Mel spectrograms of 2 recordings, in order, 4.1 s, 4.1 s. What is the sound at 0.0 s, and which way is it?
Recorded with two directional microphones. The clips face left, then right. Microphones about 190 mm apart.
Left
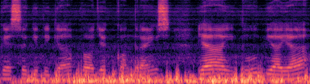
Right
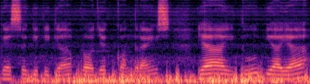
Speech, 45° right (ahead or behind).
